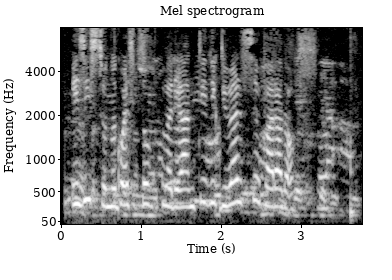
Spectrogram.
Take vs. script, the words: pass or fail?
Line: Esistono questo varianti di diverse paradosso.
pass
